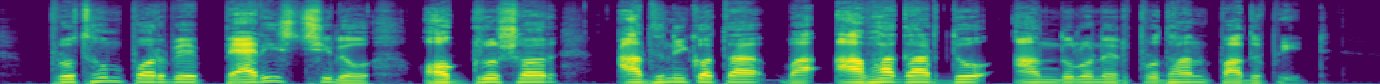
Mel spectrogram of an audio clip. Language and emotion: Bengali, neutral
